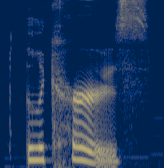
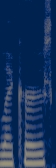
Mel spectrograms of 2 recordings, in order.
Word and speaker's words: liqueurs: Liqueurs. I'm just so used to hearing people call them liquors because they don't want to pronounce it the French way.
